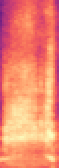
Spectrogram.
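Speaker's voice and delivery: very high loud squeal; delighted squeal. Real, not acted. Squeal at the cat.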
